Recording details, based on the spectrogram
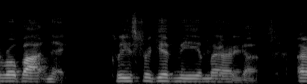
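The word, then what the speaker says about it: Robotnik: you say things correctly I apologize for pronouncing it Dr robon neck instead of Dr robotnick please forgive me America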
